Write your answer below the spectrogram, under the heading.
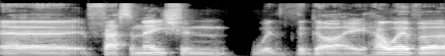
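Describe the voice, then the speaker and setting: A man speaks very slowly with a British accent. His intonation stays fairly even. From England, Watford. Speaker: actor. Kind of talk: interview. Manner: halting, many fillers and restarts.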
